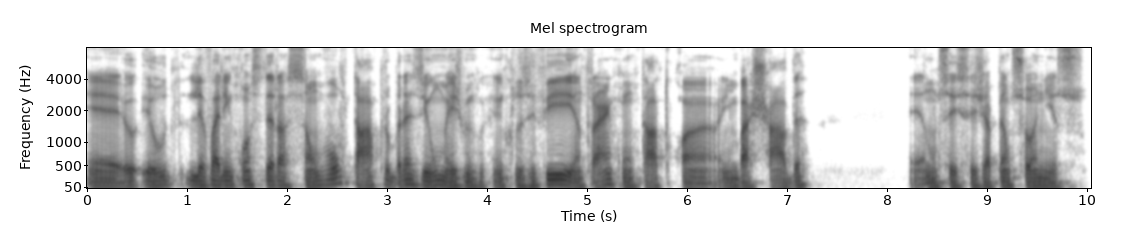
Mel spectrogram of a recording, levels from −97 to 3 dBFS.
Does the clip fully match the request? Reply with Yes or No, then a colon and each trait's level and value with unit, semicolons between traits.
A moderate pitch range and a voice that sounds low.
Yes: average, 3.5 semitones; very low, 80 Hz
